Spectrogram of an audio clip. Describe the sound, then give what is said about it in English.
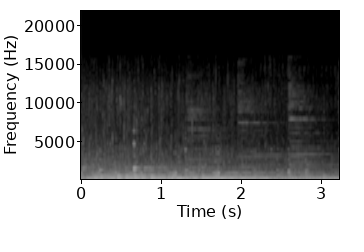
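A river flows steadily, a continuous wash of rushing, gurgling water that holds an even loudness throughout, with no voices over it. “Guys, look, it's the river. It's still here.”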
